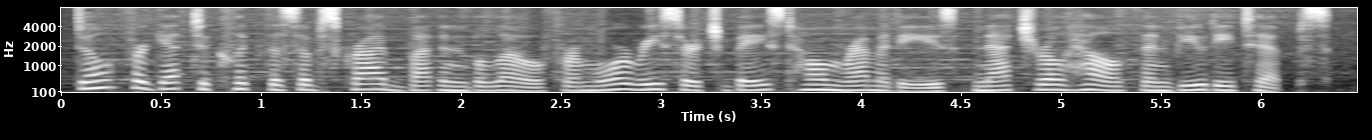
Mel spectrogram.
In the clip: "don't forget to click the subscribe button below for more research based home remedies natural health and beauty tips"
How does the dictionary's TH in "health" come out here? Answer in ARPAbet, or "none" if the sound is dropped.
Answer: TH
